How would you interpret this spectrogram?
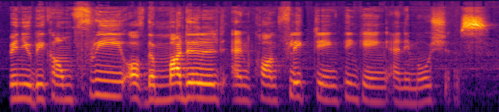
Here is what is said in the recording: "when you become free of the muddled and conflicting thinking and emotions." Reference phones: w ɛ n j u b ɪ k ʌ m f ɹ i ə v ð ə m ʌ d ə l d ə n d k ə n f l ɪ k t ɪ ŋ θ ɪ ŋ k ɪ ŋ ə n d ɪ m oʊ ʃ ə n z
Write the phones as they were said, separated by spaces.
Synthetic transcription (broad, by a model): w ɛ n j u b ɪ k ʌ m f ɹ i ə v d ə m ʌ d ə l d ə n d k ə n f l ɪ k t ɪ ŋ t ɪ ŋ k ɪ ŋ ə n d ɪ m oʊ ʃ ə n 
